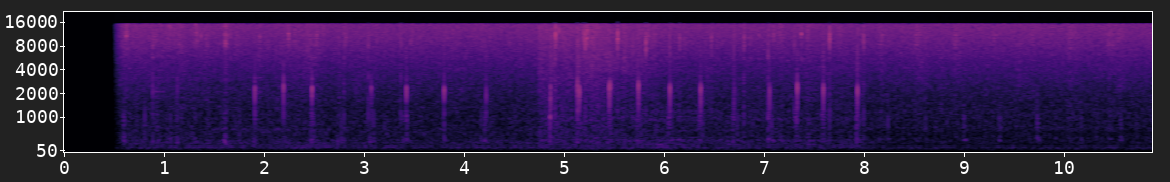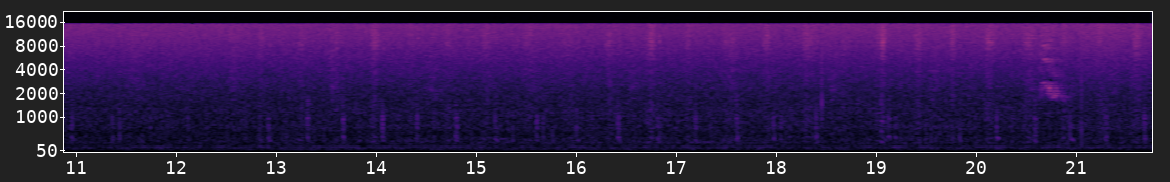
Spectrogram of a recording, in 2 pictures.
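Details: Rapid, irregular sharp clicks over a steady hum: audible clicky, laboured breathing with cheek puffing in a juvenile grey-headed flying-fox rescued beside a road, air hunger probably from pulmonary contusions: respiratory distress.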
